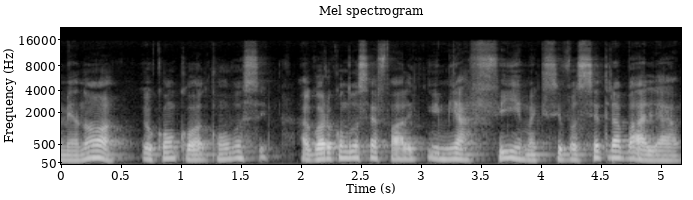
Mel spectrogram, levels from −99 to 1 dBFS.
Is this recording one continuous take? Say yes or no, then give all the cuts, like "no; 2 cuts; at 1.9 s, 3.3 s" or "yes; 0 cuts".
no; 1 cut; at 1.8 s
